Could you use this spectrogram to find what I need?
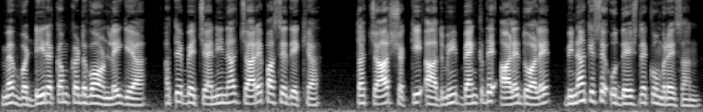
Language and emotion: Punjabi, fearful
